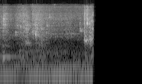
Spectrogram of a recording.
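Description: Water splashes and trickles as a wet sponge rinses excess grout off freshly laid tiles on a bathroom vanity backsplash, one short close burst that cuts off abruptly.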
